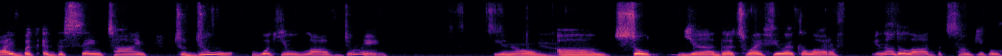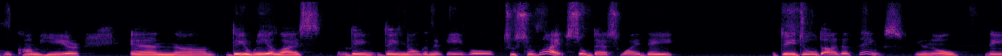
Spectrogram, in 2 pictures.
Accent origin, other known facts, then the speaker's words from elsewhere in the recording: Uzbekistan; moved away as an adult; now in New York City, United States; I'm from Uzbekistan. So I was born and raised in Uzbekistan. Lived there till I was 29 years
